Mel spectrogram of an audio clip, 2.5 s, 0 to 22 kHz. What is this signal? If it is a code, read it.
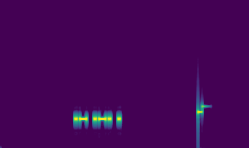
Morse code, heard as a keyed tone, about 53 wpm, 700 Hz. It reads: ARE
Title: Sentences from Top 100 Words - New Word Drill - 50wpm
